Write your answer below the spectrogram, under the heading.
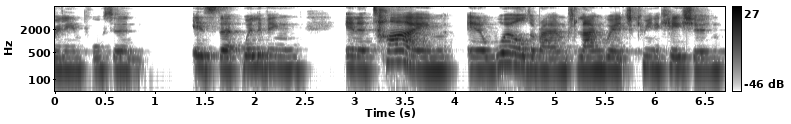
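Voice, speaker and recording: Somewhat breathy and with a Welsh accent, the speaker moves at a moderate pace with fairly even intonation. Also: woman. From Wales. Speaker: author and literary agent. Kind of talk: interview.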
